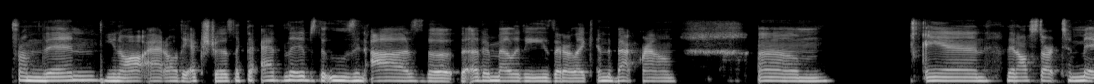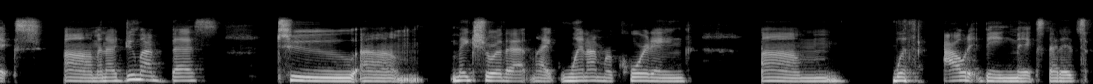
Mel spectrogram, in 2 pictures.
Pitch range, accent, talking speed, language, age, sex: 150-180 Hz, American, 155 wpm, English, 20-39, female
